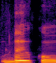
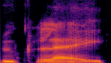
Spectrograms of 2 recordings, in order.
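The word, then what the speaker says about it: bouclé: or anything but Bay b o u c l e looks like bule but you pronounce it Bay yeah it is kind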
